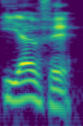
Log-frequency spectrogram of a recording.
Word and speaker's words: Yahweh: da palavra YHWH, e muitos estudiosos entendem que a pronúncia correta, ou pelo menos a mais próxima da correta, seria Yahvé.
